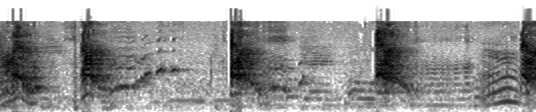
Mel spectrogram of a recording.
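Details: Frantic barking from Bitzy, a very small pet dog: four loud, high-pitched yaps roughly every one to one and a half seconds, each bark bright and harmonic with a quick falling tail.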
